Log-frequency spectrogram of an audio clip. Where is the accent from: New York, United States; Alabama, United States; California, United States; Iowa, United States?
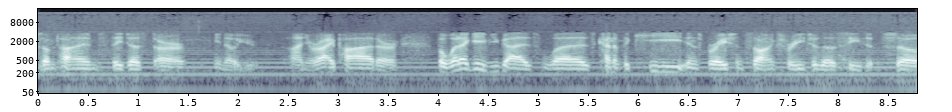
New York, United States; I'm from upstate New York, where we always had like 2 feet of snow on Halloween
